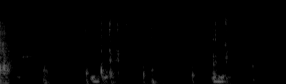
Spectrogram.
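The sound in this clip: Typing on a computer keyboard: faint bursts of quick key clicks in three short clusters separated by pauses, with no voices.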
